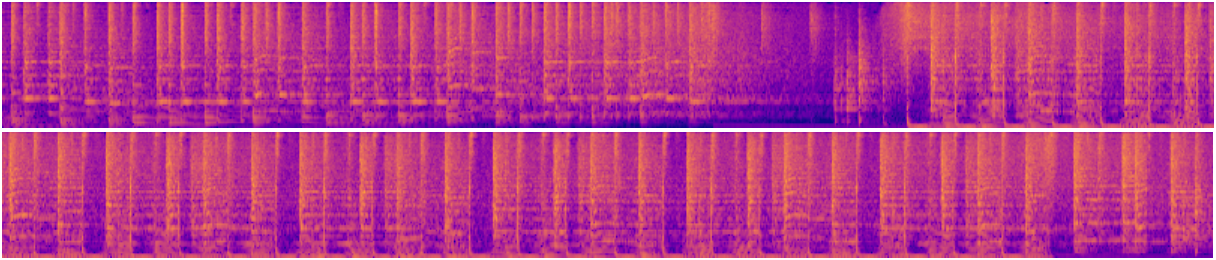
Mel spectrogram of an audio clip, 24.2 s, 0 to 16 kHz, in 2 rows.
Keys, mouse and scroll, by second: 3.1 right click, 10.3 ctrl+alt+shift+z, 19.7 x.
